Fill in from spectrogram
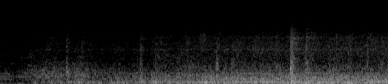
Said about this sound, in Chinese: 旅客们，杭州车站到了，请在杭州下车的旅客抓紧时间下车。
